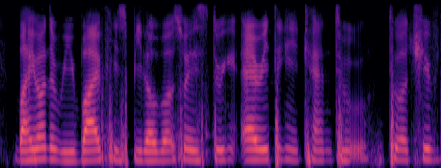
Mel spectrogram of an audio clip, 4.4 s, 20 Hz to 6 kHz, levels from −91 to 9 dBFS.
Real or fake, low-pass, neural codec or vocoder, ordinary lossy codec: real; 5.4 kHz; none; none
